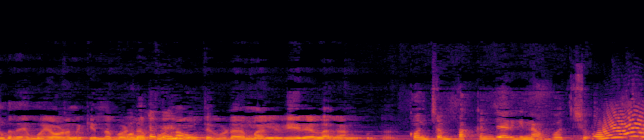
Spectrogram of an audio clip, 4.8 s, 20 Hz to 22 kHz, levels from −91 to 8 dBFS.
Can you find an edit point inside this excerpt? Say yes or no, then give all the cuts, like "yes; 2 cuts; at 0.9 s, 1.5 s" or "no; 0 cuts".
yes; 1 cut; at 2.9 s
